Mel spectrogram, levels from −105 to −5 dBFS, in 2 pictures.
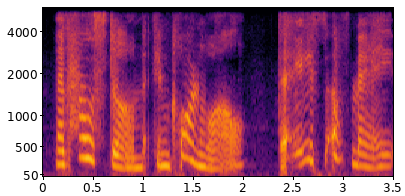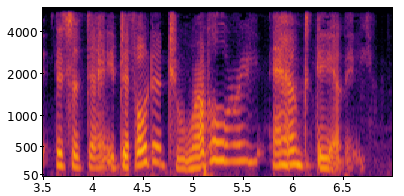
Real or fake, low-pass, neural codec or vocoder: fake; 5.4 kHz; codec, 16 kHz in and 24 kHz out, 0.6 kbps, FireRedTTS-2 codec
